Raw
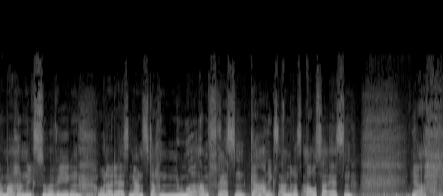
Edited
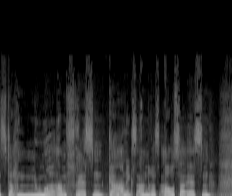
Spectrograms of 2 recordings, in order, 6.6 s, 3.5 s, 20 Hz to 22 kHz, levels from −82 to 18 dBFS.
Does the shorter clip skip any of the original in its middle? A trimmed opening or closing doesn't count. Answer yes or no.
no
